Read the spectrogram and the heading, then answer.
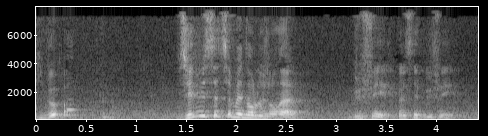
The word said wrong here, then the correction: Buffett: Ouais, Buffett. Ouais, Buffett. Buffett, c'est la prononciation.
